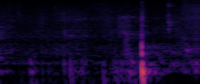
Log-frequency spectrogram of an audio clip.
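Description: A pause between speech: quiet room tone with a few faint low knocks and one sharp knock about a second and a half in, typical of a handheld microphone being handled.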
